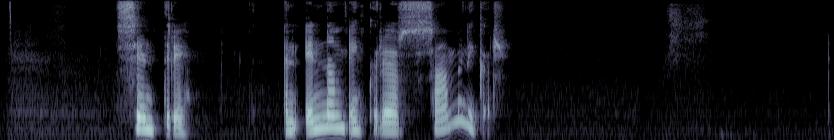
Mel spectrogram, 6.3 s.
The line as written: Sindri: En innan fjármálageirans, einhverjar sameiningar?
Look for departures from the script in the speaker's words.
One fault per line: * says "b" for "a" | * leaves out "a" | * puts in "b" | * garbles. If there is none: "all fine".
* leaves out "fjármálageirans"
